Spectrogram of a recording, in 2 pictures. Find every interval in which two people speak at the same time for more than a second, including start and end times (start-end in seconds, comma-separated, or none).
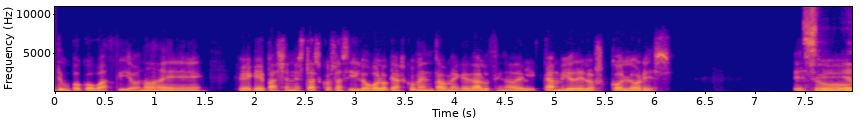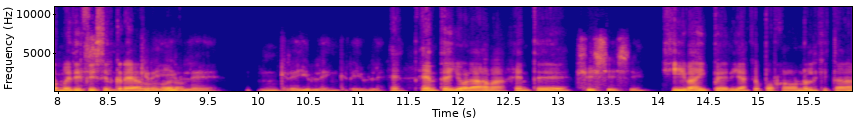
7.4-9.3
